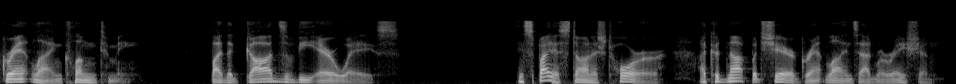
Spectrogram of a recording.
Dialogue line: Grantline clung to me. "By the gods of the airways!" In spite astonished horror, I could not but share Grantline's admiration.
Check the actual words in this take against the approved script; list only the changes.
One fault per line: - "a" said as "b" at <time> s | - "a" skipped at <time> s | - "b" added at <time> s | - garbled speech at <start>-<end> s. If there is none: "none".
none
